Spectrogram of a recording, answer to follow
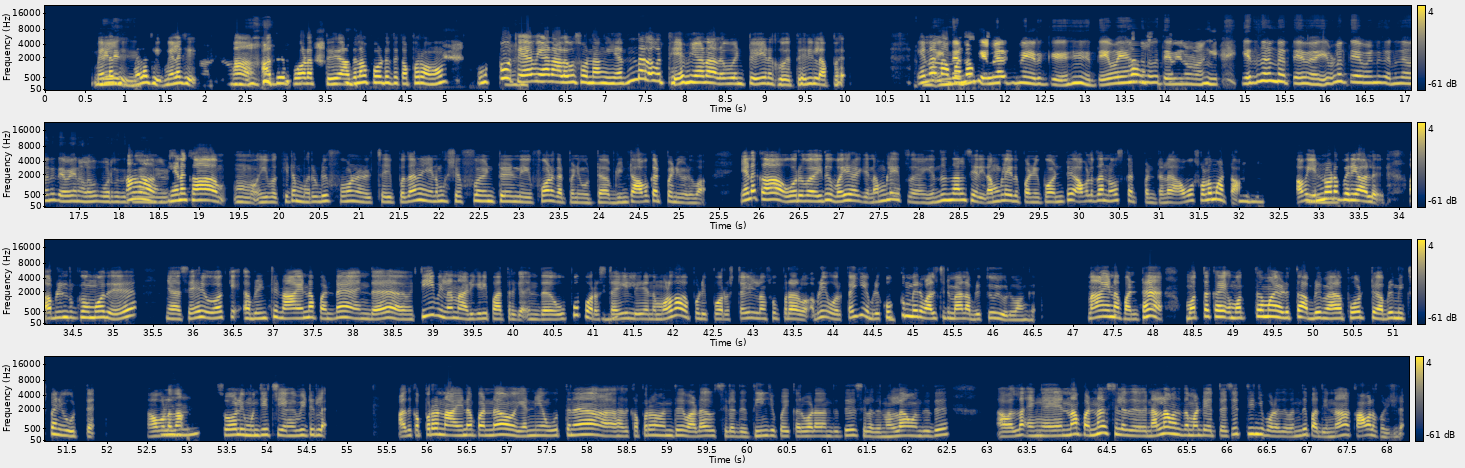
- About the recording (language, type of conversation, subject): Tamil, podcast, சமையல் செய்யும்போது உங்களுக்கு மிகவும் சந்தோஷம் தந்த ஒரு நினைவைக் பகிர்ந்து கொள்ள முடியுமா?
- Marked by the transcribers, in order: "போடுறது" said as "போடத்து"; laughing while speaking: "ஆமா"; laugh; laughing while speaking: "எந்த அளவு?"; laughing while speaking: "தெரில அப்ப"; laughing while speaking: "தேவையான அளவு, தேவையான அளவுங்குறாய்ங்க, எதுதாண்டா தேவை?"; other background noise; in English: "ஷெஃபுன்ட்டு"; in English: "நோஸ் கட்"; chuckle; "முடிஞ்ச்சு" said as "முஞ்சிச்சி"; other noise; "எடுத்து" said as "எத்து"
